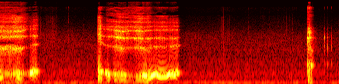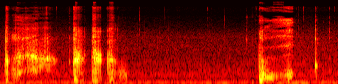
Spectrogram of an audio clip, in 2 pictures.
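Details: Adult woman during an asthma attack amid a chronic migraine episode: harsh coughing bursts and drawn-out voiced gagging; she couldn't stop coughing and vomited many times that day, persistent cough with retching.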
